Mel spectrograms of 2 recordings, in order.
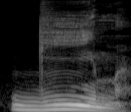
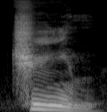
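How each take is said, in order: First: It begins with a hard G sound. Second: It begins with a breathy CH sound. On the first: "A G sound, like the English G" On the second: "if you add air to this letter, it's going to turn to a C H sound"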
